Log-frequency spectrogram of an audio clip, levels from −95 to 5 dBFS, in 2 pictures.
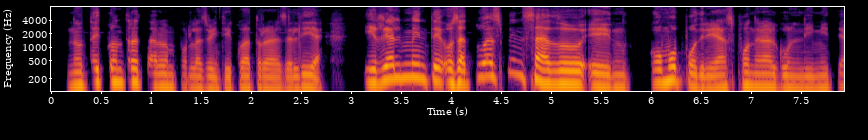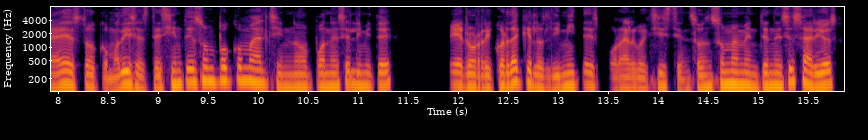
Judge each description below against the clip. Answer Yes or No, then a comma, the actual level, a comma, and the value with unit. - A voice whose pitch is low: Yes, low, 130 Hz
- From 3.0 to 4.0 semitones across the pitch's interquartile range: No, average, 4.7 semitones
